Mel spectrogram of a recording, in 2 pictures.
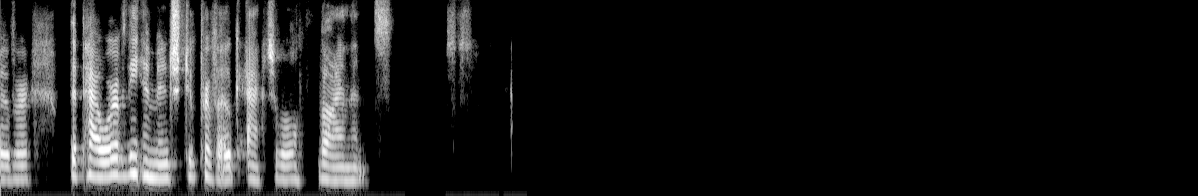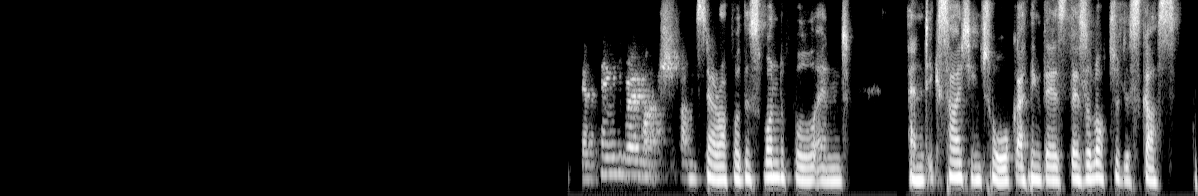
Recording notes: Lecture recorded at the German Historical Institute, 17 Bloomsbury Square London WC1A 2NJ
